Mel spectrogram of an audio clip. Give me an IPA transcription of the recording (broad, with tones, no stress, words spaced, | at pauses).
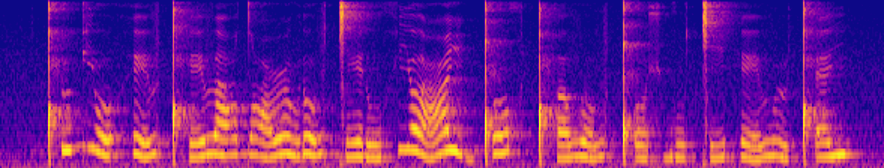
ǃʼɯ˧˥ɡjo˧˩˧ he˧˩˧vǃʰe˩˧va˩˧jdˤu˨˩ ʕu˧˩˧ɾo˧˩˧vɡ͡ǀe˨˩ ɾu˧˩˧xjʌ˥˩ ʕi˥˩ɡǃo˧˥x ǃʰʌ˩˧vo˧˩˧vǃʼo˨˩ʃɡu˨˩ ǀi˩˧he˧˩˧vɯ˧˩˧ǃʼɛ˧˥j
